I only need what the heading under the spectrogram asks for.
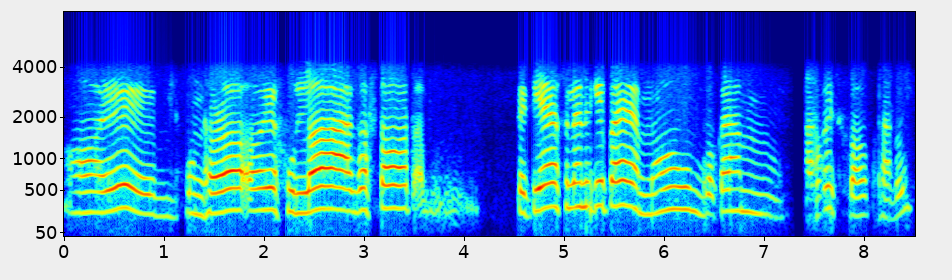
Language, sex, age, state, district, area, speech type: Assamese, female, 30-45, Assam, Lakhimpur, rural, conversation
